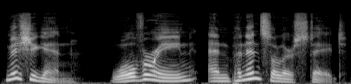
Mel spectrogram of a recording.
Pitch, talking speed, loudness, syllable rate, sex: 170 Hz, 85 wpm, -17 LUFS, 4.6 syllables/s, male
